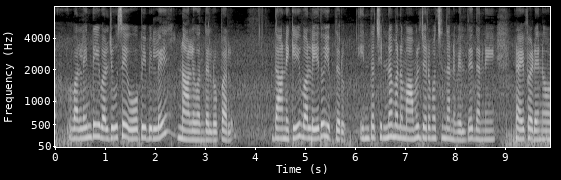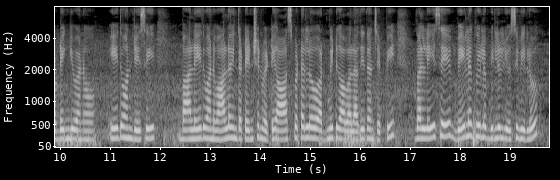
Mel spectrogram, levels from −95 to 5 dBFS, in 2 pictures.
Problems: constant background noise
